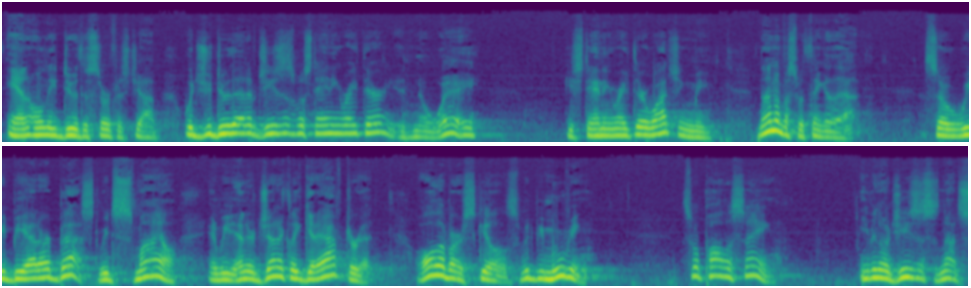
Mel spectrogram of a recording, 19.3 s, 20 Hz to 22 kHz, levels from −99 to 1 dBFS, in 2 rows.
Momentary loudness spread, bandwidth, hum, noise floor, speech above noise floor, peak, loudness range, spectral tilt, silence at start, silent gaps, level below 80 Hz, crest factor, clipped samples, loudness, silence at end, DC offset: 13 LU; 10.5 kHz; none; -55 dBFS; 38 dB; -4 dBFS; 4 LU; -8.5 dB/octave; 0.05 s; none; -56 dBFS; 14 dB; under 0.1%; -18 LUFS; 0 s; under 0.1%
